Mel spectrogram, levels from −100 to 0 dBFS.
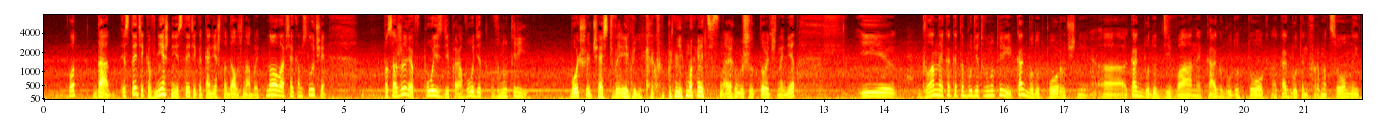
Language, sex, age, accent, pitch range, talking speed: Russian, male, 20-39, native, 95-135 Hz, 115 wpm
